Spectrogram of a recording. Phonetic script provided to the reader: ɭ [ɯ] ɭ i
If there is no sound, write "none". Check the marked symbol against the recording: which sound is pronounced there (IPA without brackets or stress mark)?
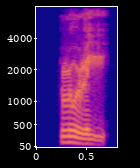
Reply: u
